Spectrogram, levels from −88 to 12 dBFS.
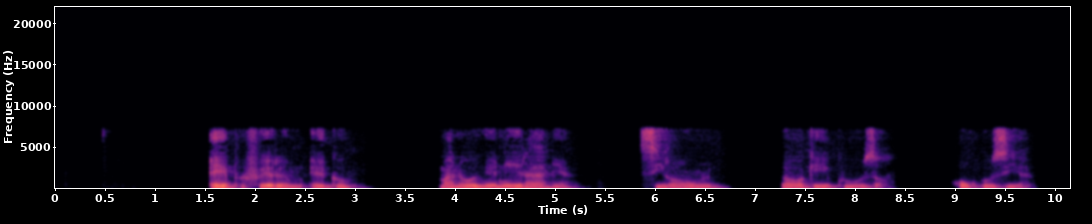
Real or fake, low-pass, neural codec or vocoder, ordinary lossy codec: fake; 7.2 kHz; codec, 24 kHz, 0.9 kbps, WavTokenizer, medium speech release version 1; none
